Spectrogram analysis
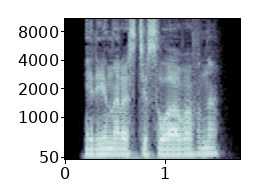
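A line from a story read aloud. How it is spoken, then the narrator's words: Sugary cooing. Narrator (Russian): приторным голосом проворковала Наталья Минаева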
